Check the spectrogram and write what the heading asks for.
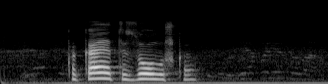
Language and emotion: Russian, neutral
